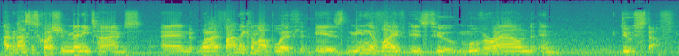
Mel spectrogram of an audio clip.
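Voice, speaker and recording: A man's voice: medium pitch, a bit bright, slight background noise, poor audio. A man telling a personal anecdote to a documentary camera, rambling and correcting himself as he goes. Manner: rambling, self-correcting storyteller. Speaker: interviewee.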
